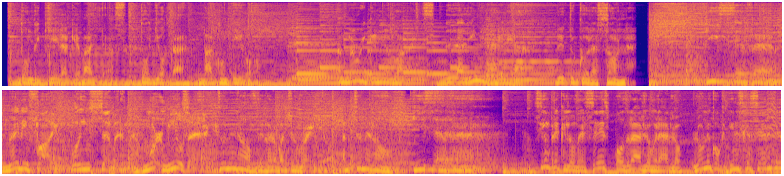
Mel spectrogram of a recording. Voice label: produced voice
